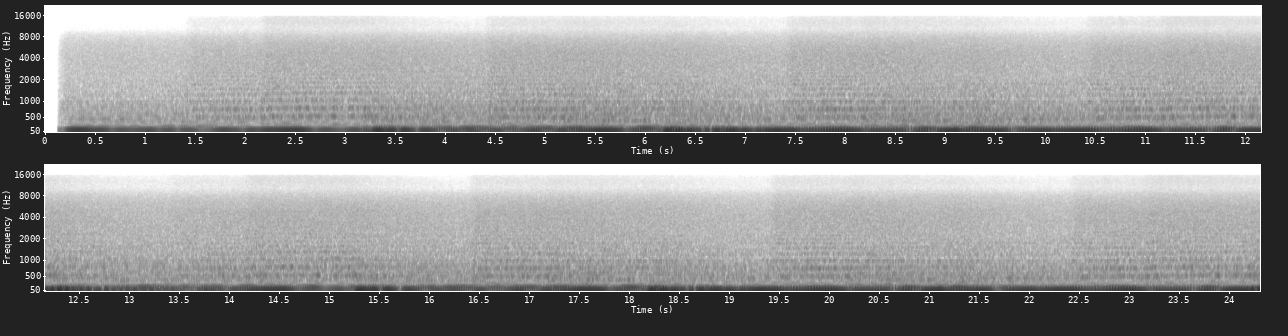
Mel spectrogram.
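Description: Instrumental electronic music: held synthesizer chords over a strong, steady bass, the chords changing every few seconds.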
